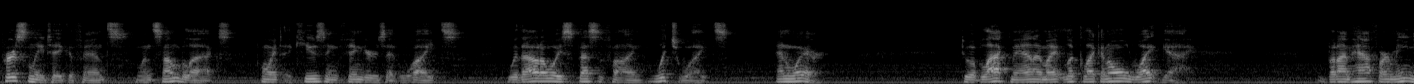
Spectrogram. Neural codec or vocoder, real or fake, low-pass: none; real; 7.2 kHz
